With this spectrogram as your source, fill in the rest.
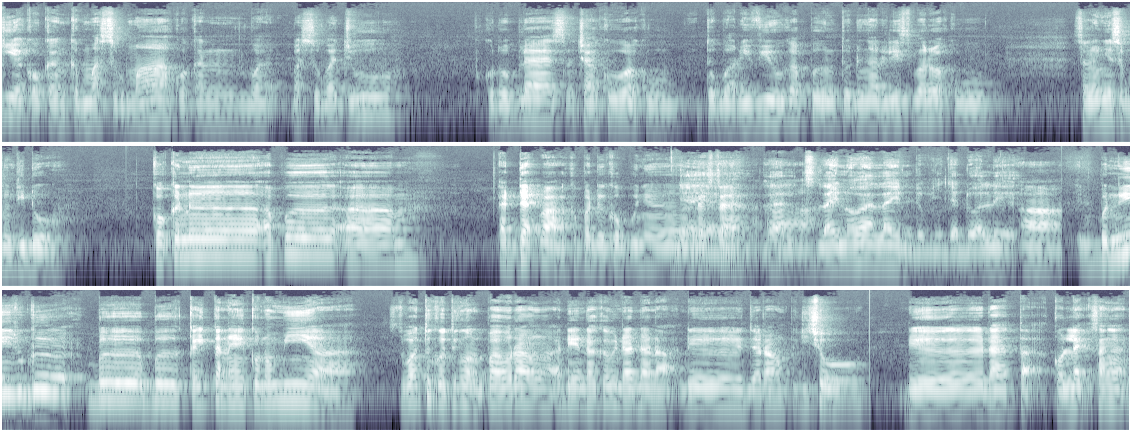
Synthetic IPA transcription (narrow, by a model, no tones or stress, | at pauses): ɡiakuakankəmasrumahakuakanbuat̪̚basubad͡ʒu | akuduəblasmat͡ʃamakuakuunt̪ʊk̚buaʔriviukapəunt̪ʊk̚dəŋarlisbaɾuaku | səlaluɲasəbəlʊmt̪ido | kawkənə̃apəəm | adɛt̪̚lahkəpadakawpuɲə̃jlɛst̪analaɪnoɣaŋlaɪndiəpuɲəd͡ʒadualəabəniid͡ʒuɡabəbəkait̪anaŋɛkonomĩa | səbap̚t̪ukawt̪̬eŋɔʔləpasoɾaŋadajaŋdahkawidahdanaʔdiəd͡ʒaɾaŋpəɡiʃo | diədaht̪a̰ʔkolɛk̚saŋat̪̚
